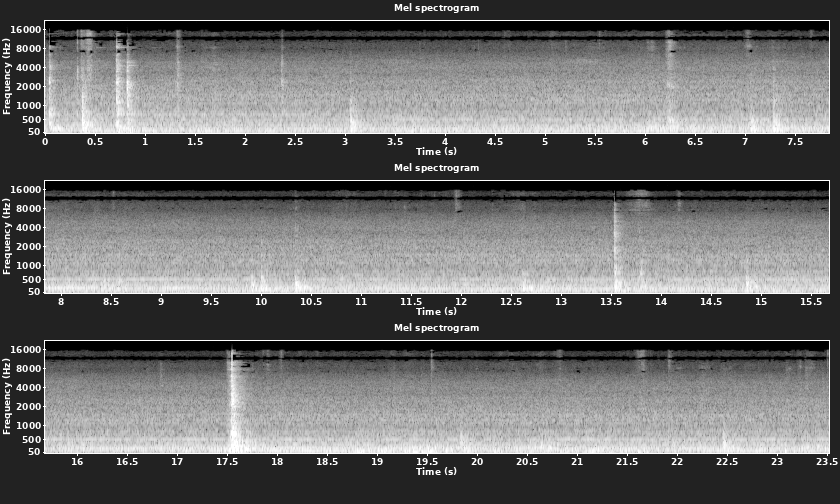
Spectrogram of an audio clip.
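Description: Metal parts clink and knock close by.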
